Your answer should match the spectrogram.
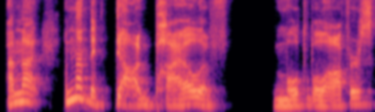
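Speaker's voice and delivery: normal talking voice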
